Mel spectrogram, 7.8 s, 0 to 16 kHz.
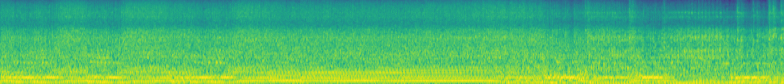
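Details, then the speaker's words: Onan Performer 20 HP twin-cylinder engine, intended to repower John Deere 850 compact tractor, test run; steady even beat with slight speed rise and fall, no knocks or misses; runs healthy. "that she runs like that she's a runner baby she is a runner"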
